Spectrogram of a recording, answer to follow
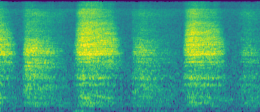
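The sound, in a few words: breathing in through the nose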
